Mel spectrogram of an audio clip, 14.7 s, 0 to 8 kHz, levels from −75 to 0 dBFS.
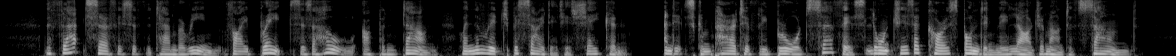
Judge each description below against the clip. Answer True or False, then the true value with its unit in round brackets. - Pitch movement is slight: False (4.6 semitones)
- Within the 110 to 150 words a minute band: True (145 wpm)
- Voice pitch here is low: True (130 Hz)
